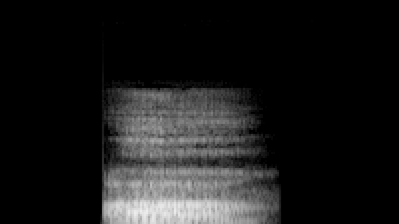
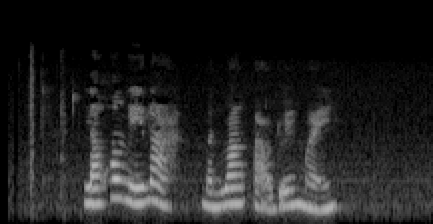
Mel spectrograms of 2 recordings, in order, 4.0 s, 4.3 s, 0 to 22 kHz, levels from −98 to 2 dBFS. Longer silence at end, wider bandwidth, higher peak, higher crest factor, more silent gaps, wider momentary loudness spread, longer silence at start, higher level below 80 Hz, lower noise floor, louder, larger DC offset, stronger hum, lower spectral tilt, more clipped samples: first, 1.55 s vs 1 s; second, 4.9 kHz vs 9.4 kHz; first, 0 dBFS vs -18 dBFS; about the same, 18 dB vs 18 dB; neither; second, 15 LU vs 21 LU; first, 1.05 s vs 0.3 s; first, -28 dBFS vs -90 dBFS; first, under -90 dBFS vs -67 dBFS; first, -14 LUFS vs -35 LUFS; neither; neither; first, -13.5 dB/octave vs -7 dB/octave; neither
